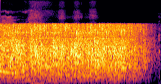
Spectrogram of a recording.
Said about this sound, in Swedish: Idag lanseras hemsidan! Woho! Applåder!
